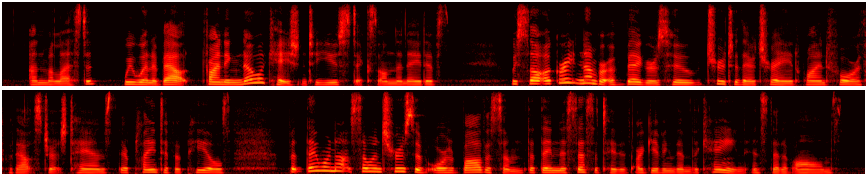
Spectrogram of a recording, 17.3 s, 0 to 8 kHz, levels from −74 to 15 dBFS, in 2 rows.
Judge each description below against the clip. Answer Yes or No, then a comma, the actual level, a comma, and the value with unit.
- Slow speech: No, average, 180 wpm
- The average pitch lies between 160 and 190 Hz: Yes, medium, 185 Hz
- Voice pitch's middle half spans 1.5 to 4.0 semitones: No, average, 5.1 semitones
